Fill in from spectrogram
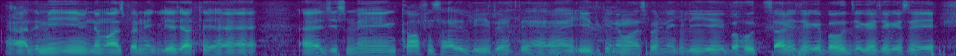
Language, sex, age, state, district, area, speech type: Urdu, male, 18-30, Bihar, Supaul, rural, spontaneous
